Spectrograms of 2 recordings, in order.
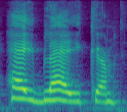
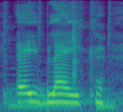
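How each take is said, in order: First: It is said in a plain reading voice. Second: It is said in a put-on sexy voice.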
